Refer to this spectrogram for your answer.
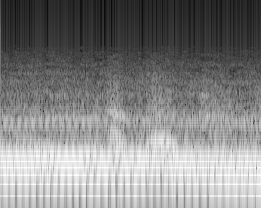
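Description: A car engine drones steadily at speed as the car is driven past the city limits, a loud, continuous low hum with layered tones that holds its pitch for the full two seconds, with no voices over it.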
